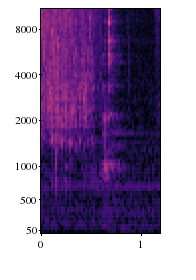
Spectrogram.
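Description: Water drains from a pot of boiled strips, a steady close splashing pour with a brief louder gush near the end.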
